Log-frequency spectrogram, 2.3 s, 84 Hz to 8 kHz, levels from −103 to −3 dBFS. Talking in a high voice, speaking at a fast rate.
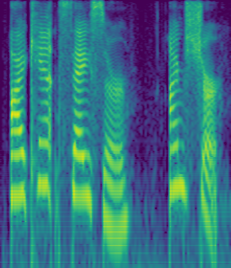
No: very high, 265 Hz; average, 155 wpm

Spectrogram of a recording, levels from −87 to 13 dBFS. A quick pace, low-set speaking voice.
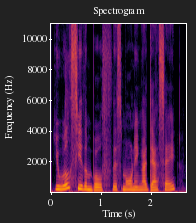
No: fast, 220 wpm; high, 200 Hz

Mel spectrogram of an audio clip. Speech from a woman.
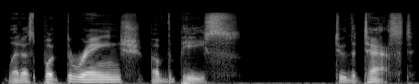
No: male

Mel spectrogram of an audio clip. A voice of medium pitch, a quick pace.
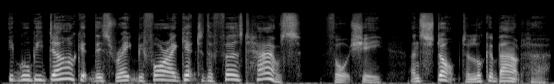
Yes: medium, 165 Hz; fast, 240 wpm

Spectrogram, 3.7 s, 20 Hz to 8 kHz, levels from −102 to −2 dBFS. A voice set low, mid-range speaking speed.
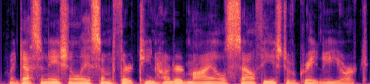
Yes: low, 115 Hz; average, 195 wpm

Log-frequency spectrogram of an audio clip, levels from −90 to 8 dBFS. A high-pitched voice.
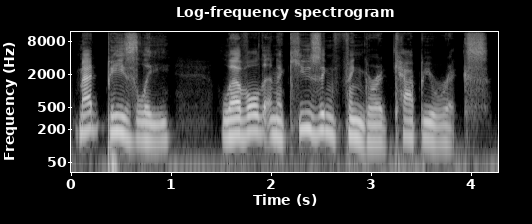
No: medium, 145 Hz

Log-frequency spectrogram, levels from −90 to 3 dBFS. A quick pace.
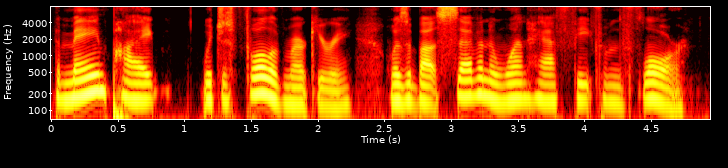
Yes: fast, 220 wpm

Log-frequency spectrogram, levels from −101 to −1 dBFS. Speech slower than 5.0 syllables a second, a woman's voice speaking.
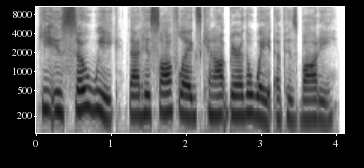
Yes: 4.4 syllables/s; female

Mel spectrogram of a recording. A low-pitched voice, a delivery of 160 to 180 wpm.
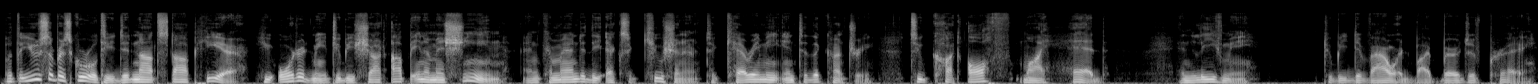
Yes: low, 105 Hz; average, 170 wpm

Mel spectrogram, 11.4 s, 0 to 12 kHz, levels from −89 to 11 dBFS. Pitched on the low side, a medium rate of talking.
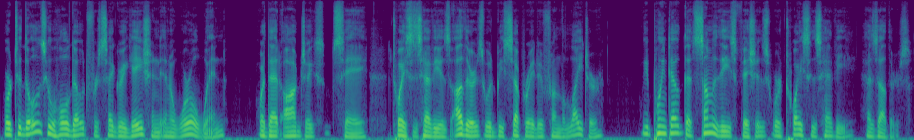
No: low, 115 Hz; fast, 210 wpm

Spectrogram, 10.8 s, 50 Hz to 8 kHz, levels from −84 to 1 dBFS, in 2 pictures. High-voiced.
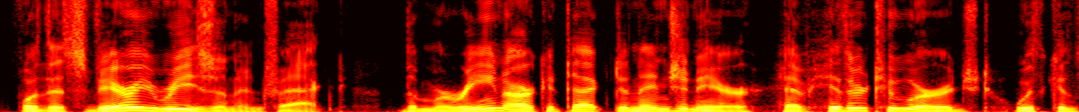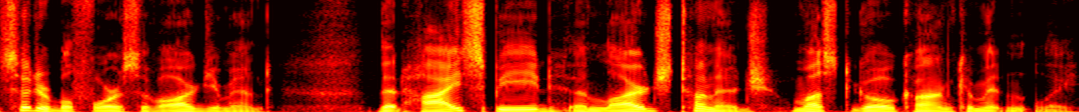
No: low, 110 Hz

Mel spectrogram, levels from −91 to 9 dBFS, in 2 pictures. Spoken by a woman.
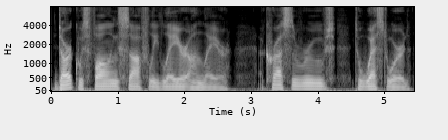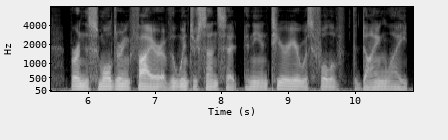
No: male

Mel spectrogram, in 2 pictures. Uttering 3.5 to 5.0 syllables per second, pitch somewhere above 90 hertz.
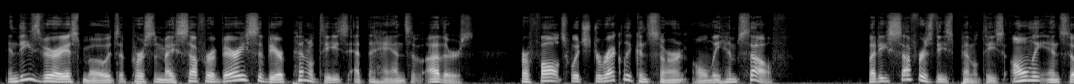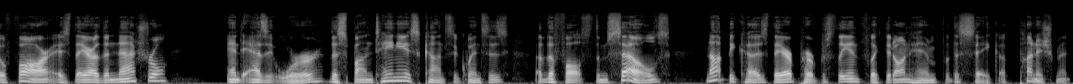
No: 5.5 syllables/s; low, 115 Hz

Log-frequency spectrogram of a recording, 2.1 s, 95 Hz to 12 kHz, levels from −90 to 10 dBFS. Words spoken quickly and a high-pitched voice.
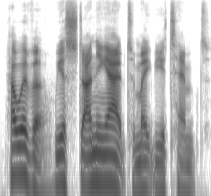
No: fast, 255 wpm; low, 120 Hz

